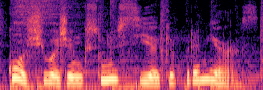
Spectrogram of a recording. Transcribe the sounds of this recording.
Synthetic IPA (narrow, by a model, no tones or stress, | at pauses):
koːʃʲuɔʒʲɪŋksʲnʲusʲiɛkʲepʲɾʲɛmʲjɛːɾɐ̰s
